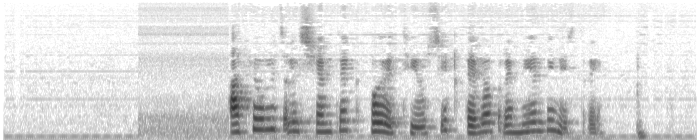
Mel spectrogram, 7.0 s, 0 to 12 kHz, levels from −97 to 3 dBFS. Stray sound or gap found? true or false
false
